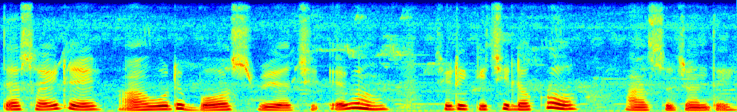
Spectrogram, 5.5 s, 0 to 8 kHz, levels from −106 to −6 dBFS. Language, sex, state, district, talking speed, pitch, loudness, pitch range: Odia, female, Odisha, Malkangiri, 140 wpm, 225 Hz, -16 LUFS, 180-250 Hz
